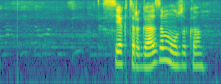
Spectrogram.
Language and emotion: Russian, neutral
